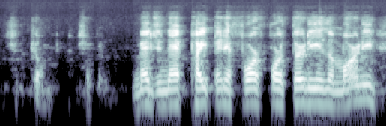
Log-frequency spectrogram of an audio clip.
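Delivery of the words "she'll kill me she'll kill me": repeats fading away into silence; fading echo. Shown as a demonstration. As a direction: let each repeat die off like an echo.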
